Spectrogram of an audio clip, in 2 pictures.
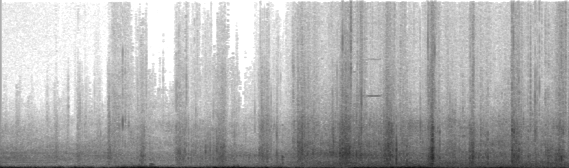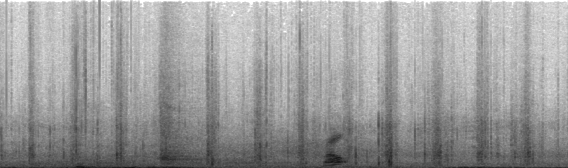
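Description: Running footsteps on pavement at a steady stride, over a low rumble. A brief vocal sound comes about eleven seconds in.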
